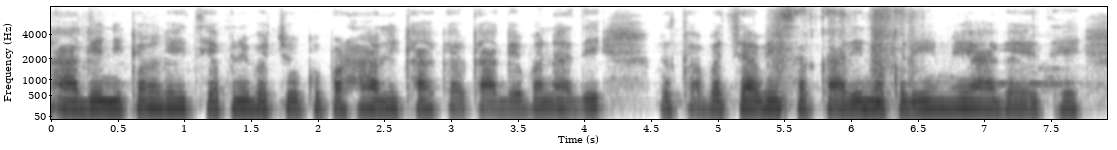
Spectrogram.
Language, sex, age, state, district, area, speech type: Hindi, female, 45-60, Uttar Pradesh, Chandauli, urban, spontaneous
